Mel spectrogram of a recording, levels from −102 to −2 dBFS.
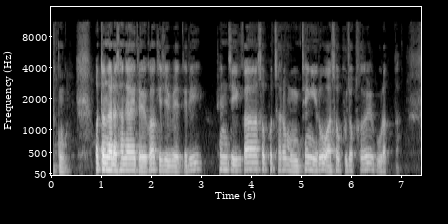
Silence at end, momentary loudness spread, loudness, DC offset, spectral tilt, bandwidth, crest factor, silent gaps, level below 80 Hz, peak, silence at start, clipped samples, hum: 0.7 s; 17 LU; -22 LUFS; under 0.1%; -7 dB/octave; 11.5 kHz; 20 dB; none; -58 dBFS; -2 dBFS; 0.05 s; under 0.1%; none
